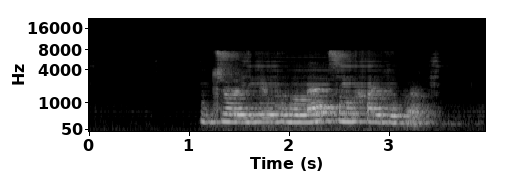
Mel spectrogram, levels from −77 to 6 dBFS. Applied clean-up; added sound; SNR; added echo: neural separator model SepFormer DNS4.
